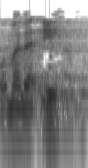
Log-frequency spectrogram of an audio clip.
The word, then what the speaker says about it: وملئه: هنا الياء لا تنطق، وملئه. يوجد هناك ياء بعد الهمزة لكن لا تنطق، هذه الآن الآيات في سورة يونس.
